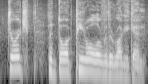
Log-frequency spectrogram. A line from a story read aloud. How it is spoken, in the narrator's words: Marjorie bellowed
